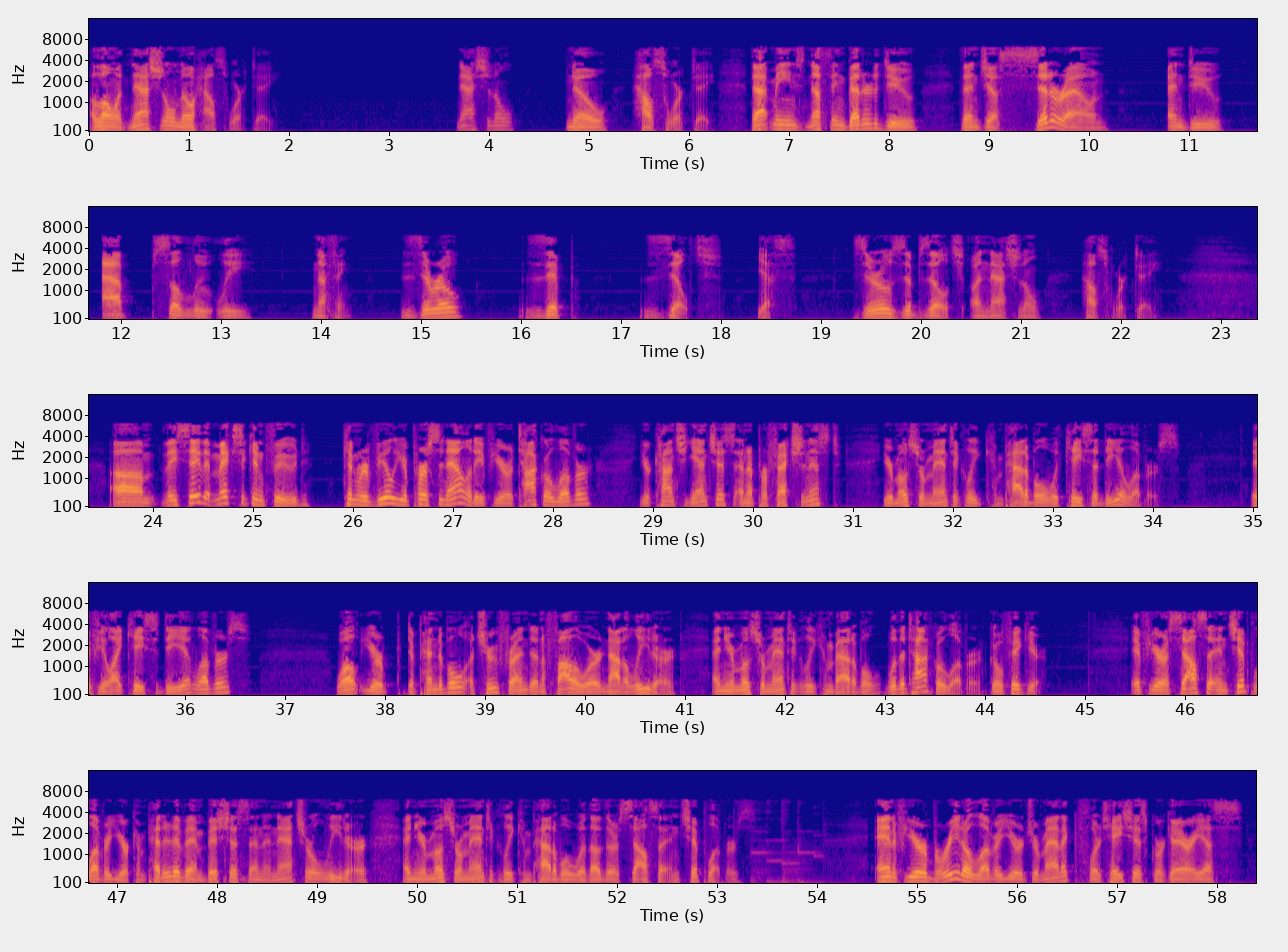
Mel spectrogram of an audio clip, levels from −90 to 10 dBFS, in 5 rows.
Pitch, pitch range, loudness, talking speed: 100 Hz, 80-120 Hz, -21 LUFS, 130 wpm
